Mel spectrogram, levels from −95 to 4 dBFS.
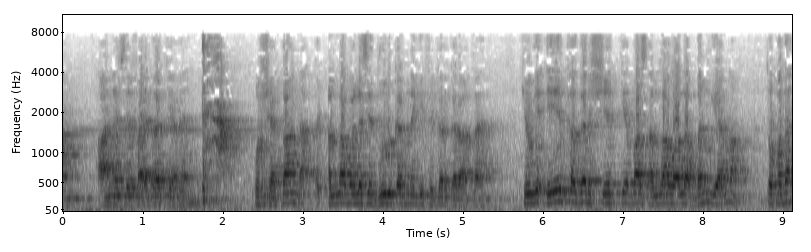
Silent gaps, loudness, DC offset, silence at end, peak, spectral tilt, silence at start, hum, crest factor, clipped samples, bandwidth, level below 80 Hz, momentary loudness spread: none; -18 LUFS; 0.1%; 0 s; -6 dBFS; -7 dB/octave; 0 s; none; 12 dB; under 0.1%; 8 kHz; -42 dBFS; 9 LU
